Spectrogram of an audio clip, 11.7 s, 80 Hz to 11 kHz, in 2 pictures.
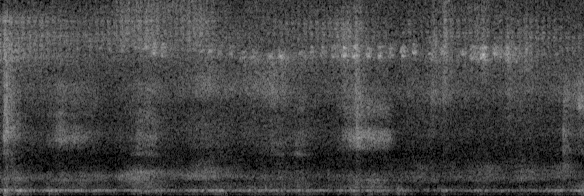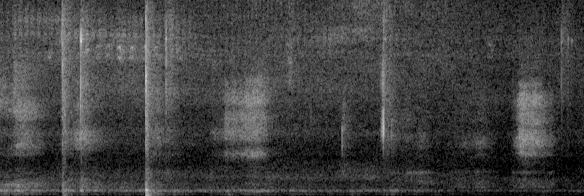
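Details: Honey bees at a hive in Texas, opened for inspection on a hot day near 92°F after weeks of rain. A loud, steady droning hum holds throughout, broken by a few sharp knocks and clicks.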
